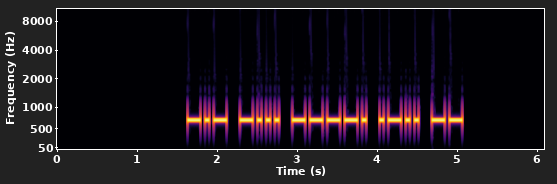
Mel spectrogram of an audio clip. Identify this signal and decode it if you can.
Morse code, heard as a keyed tone, about 22 wpm, 700 Hz. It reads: KB9LM
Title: USA Call Signs - 5 Characters - 22wpm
